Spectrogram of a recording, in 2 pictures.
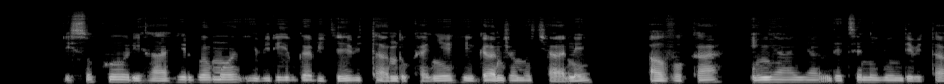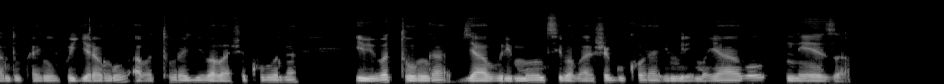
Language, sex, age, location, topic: Kinyarwanda, male, 18-24, Huye, agriculture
